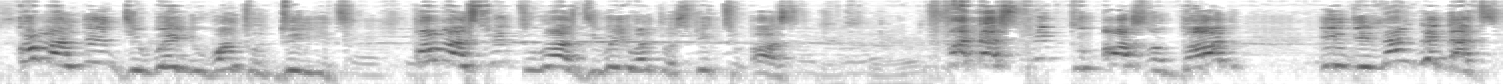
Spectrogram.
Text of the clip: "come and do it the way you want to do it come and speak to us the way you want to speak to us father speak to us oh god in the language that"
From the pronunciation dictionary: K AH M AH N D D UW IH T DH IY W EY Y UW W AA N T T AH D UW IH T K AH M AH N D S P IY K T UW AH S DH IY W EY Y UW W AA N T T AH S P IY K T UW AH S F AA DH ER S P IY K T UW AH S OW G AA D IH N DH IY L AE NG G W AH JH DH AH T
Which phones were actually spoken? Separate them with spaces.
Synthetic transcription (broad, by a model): K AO M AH N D D UW IH T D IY W EY Y UW W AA N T T AH D UW IH T K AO M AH N S P IY K T UW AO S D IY W EY Y UW W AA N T T AH S P IY K T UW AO S F AA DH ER S P IY K T UW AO S OW G AA D IH N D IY N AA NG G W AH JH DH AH T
